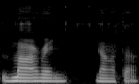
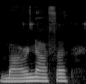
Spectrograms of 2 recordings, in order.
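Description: First: It is said split into separate parts. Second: It is said as one unbroken word. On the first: The speaker calls it wrong. "not Maranatha" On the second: The speaker calls it right. "just one word"

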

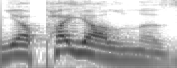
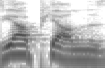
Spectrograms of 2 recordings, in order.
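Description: First: A vowel is heard between yap and yalnız. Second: No vowel is heard between yap and yalnız. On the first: The speaker calls it right. "Yapayalnız ünlü türemesi" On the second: The speaker calls it wrong.

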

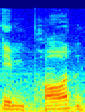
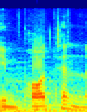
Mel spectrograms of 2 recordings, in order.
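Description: First: It is said with a native English accent. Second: It is said with a Thai accent.

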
